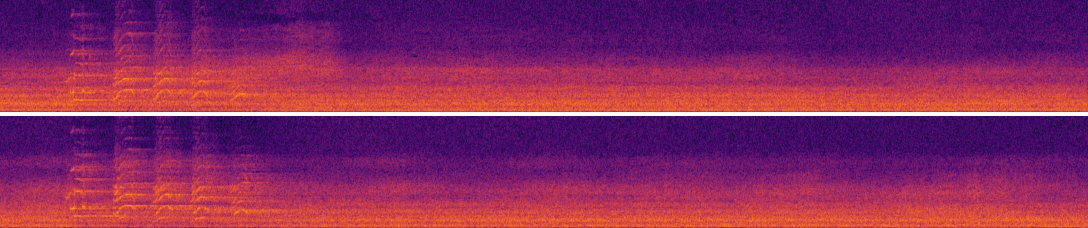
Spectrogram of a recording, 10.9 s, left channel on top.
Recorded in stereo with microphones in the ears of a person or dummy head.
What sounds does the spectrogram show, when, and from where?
0.7 s a squeak: 25° left (ahead or behind), 1.8 m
